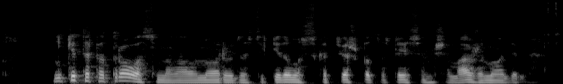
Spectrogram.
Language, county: Lithuanian, Kaunas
